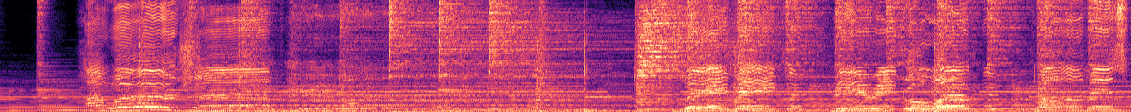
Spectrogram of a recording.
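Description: Worship song: voices singing a gospel melody over instrumental accompaniment, growing fuller about six seconds in.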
